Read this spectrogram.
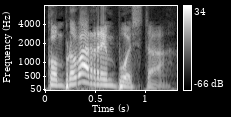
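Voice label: check answer, Chinese; gcompris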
